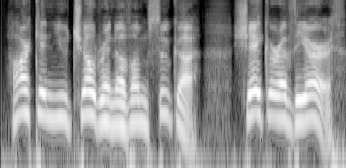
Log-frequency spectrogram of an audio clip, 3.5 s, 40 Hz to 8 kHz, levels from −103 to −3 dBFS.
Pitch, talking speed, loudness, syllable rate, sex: 175 Hz, 155 wpm, -14 LUFS, 4.5 syllables/s, male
